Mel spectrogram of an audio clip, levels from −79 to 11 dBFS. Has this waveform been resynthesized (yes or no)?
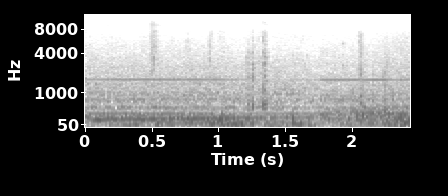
no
